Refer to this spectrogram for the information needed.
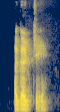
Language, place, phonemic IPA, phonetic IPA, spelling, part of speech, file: Hindi, Delhi, /ə.ɡəɾ.t͡ʃeː/, [ɐ.ɡɐɾ.t͡ʃeː], अगरचे, conjunction, LL-Q1568 (hin)-अगरचे.wav
- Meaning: although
